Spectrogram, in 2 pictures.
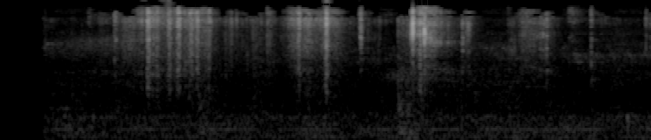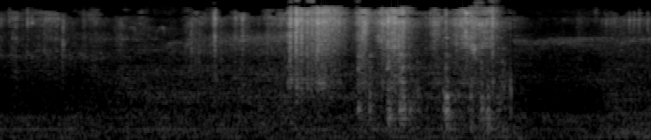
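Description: Faint kitchen handling noises: a few light clicks, taps and rustles, sharpest about two seconds in and again near the end, over a faint steady hum.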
